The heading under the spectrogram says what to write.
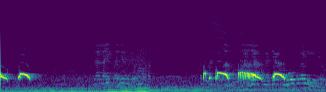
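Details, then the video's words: Female spotted dove: the end of one cooing phrase, then faint murmuring. A complete phrase follows with quick opening notes, a long buzzy coo falling in pitch and a final short hooked coo. "burung tekukur betina"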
